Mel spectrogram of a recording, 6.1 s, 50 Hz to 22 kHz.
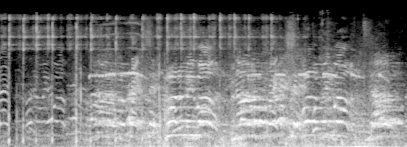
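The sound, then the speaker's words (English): A crowd of about 800 at an outdoor Brexit rally on the Ipswich Waterfront, Suffolk, setting off from the University of Suffolk with placards, flags and banners under grey skies. Many voices merge into a loud, steady hubbub with shouts and chant-like calls, opened by a few sharp rhythmic beats. “Waving placards and flags, the 800-strong crowd set off from the University of Suffolk in good spirits, with their banners brightly contrasting the grey skies above.”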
